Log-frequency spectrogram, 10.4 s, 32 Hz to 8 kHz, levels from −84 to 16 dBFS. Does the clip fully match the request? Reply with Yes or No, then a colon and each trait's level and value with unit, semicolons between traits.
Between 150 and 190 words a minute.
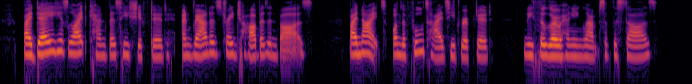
Yes: average, 170 wpm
